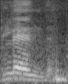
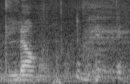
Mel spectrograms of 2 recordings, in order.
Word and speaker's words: Gland: Ça se prononce Glend, pas Gland.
